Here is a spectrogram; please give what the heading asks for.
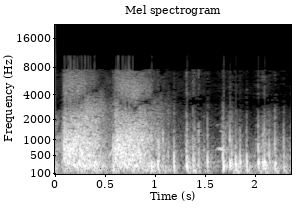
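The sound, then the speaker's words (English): Gunfire in an old Western drama as a shot cuts through a rope: two loud, booming blasts ring out one after the other, then men talk in a clipped, rapid exchange. “Did you see that? Cut the rope with his first shot.”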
